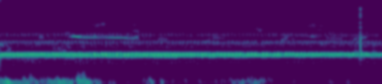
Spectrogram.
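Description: A frog croaks close by on a mossy bank beside bass water, low throaty pulses repeating over a steady high insect-like drone, with no talking.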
